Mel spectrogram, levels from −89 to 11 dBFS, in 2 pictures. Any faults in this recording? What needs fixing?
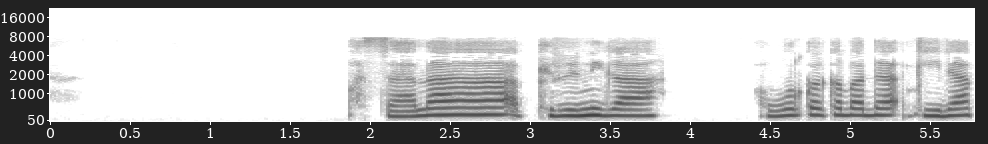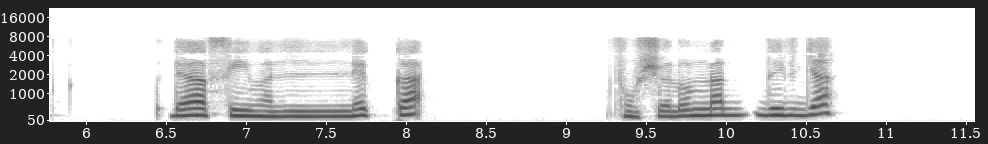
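Throughout, the speech sounds rough and grainy, with noise between harmonics and nothing above 7.7 kHz, likely low-delay AAC compression at a bitrate around 24 kbps; plain band-limiting would leave no grain. Encoding at a higher bitrate would prevent it.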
